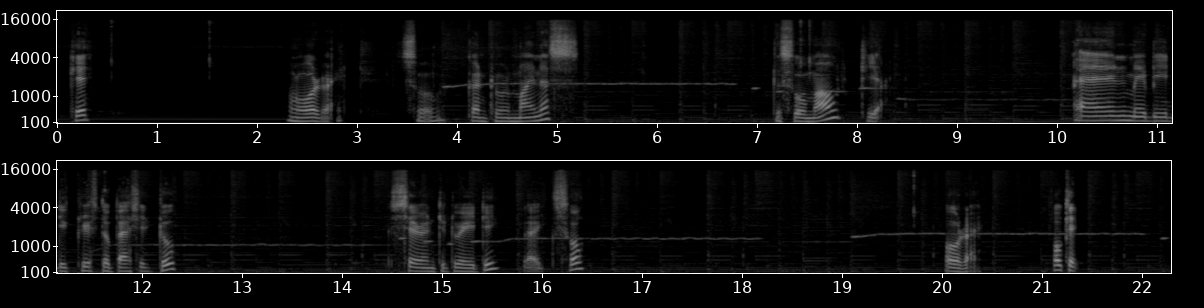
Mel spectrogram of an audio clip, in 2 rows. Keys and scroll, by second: 5.2 ctrl+=.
